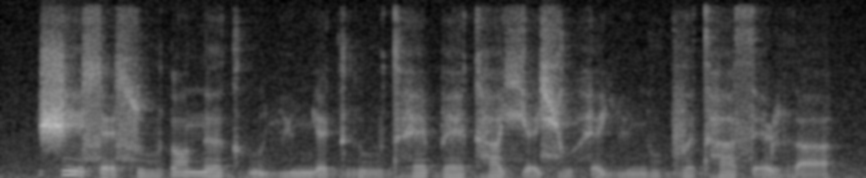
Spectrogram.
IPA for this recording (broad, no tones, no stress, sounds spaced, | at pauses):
ʃ e ɬ ɛ̰ ɬ u ɗ ɔ n ə ɡʱ ṵ ʎ y ɲ ɛ̰ ɡ r u dʱ ɛ b ɛ ɡʱ a ç ɛ̰ ɕ u h ɛ̰ ʎ y ɲ u ɡ v ə dʱ a s ɛ̰ ɭ r a̰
